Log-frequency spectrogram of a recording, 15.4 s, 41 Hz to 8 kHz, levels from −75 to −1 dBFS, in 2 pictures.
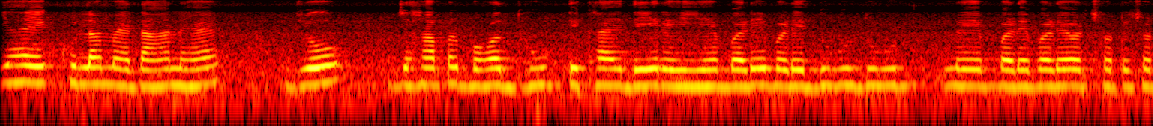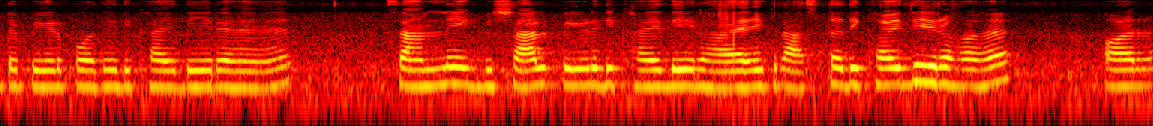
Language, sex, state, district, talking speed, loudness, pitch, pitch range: Hindi, female, Uttar Pradesh, Muzaffarnagar, 160 wpm, -24 LUFS, 225 Hz, 220-235 Hz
